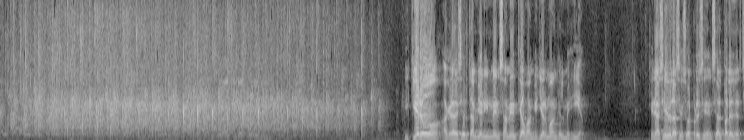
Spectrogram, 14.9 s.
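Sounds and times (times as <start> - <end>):
audience applause: 0.0 - 7.9
speech: 8.1 - 11.8, 13.0 - 14.8.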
